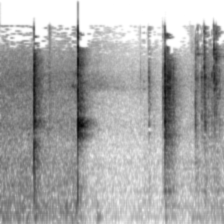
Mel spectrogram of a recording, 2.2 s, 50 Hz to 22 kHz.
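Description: A few sharp small clicks from an iPhone 5 and the suction cup on its screen being handled as the phone is about to be opened; the loudest click comes a little under a second in, and a quick pair near the end.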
